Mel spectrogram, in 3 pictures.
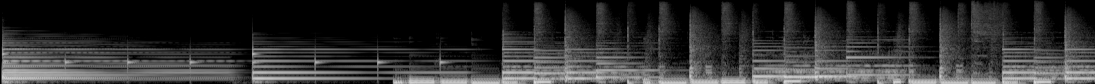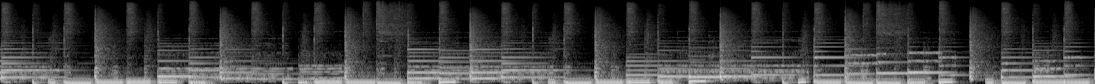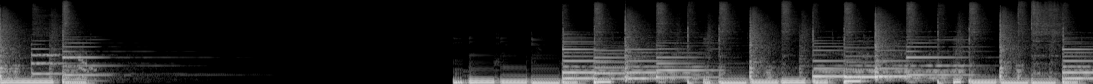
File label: aural tests harm of a melodic phrase; pop vocals; grade 7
